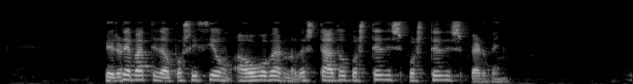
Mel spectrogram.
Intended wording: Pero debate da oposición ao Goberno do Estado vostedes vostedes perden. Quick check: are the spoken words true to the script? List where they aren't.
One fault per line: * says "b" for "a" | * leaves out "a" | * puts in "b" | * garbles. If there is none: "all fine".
all fine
